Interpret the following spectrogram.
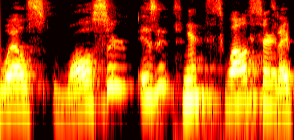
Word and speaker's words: Walcer: Mrs Carrie Ellen Wells waler is it yes waler did I pronounce that right Carrie thank you for joining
